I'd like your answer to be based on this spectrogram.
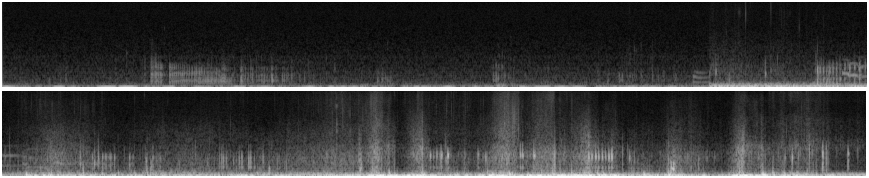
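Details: Loud hungry stomach growling (borborygmi) from an empty stomach, recorded on a day of exercising while fasting: bowel sounds.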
